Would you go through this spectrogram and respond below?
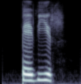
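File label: to ask for, Spanish, female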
